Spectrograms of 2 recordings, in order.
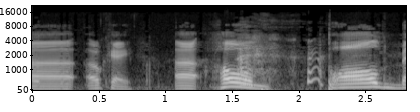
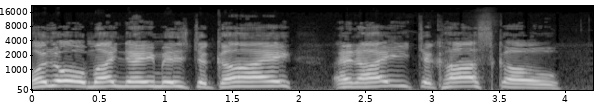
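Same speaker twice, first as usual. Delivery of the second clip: slow, big, bellowing delivery; 8 semitones higher, 8 dB louder than usual. Retelling a funny video's voice-over: imitating the giant from Mickey and the Beanstalk. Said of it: "that's what he sounds like".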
